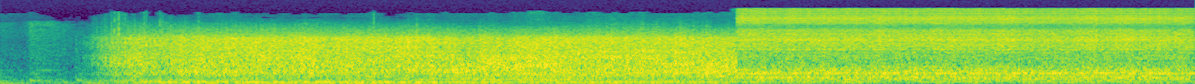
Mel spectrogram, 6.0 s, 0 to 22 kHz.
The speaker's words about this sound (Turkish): Bugün ve yarın F-16 savaş uçakları yüksek ve alçak irtifadan uçacak. Test uçuşu yapacak.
